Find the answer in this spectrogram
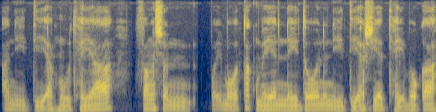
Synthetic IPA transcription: ʔanit̪iʔɐm̥ut̪ʰeja | fɐŋsɔnpɔjmɔt̪ɐk̚mejɐnːejd̪ɔnɐnit̪iʔɐsiətt̪ʰːejbɔkaʔ

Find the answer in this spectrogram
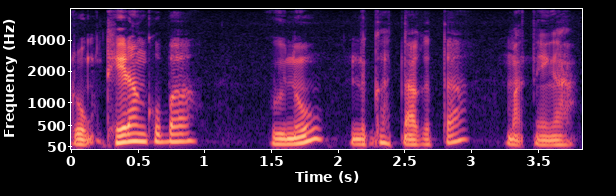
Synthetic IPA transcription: ɾɔŋtʰeɾaŋkʰoba | ɯno | nɯkʰat̚naɡɯta | ma̰t̚nɛŋa

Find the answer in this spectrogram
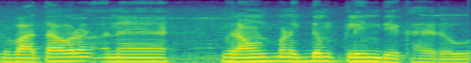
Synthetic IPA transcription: ʋat̪aʋɾəɳəne | ɡɾauɳɖ̚pəɳek̚d̪əmklind̪ekʰajɾəɦu

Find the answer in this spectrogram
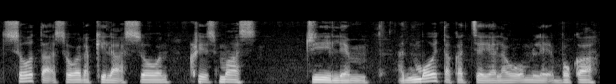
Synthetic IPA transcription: sɔt̪aʔsɔːnakilaʔsɔːnkʰɾismas | tɾilɛmʔanmɔjt̪akat͡sɛjalɐwɔmlɛʔbɔka

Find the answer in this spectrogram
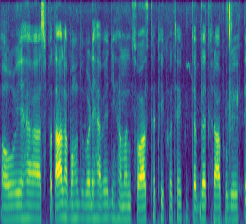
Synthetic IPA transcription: ɔːjeɦɐspət̪aːlɦɐbɐɦʊt̪bɐɽeɦɛʋed͡ʒiɦãmənswaːst̪ʰəʈʰiːkɦot̪ʰekʊt͡ʃʰt̪ɐbjət̪kʰɐɾaːbɦobeːk̚ʰt̪e

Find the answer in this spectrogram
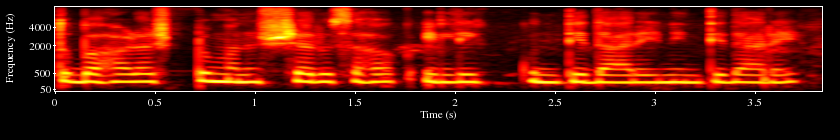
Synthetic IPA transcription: ubɐɦɐɭɐʂʈumɐnuʂjɐɾuːsɐɦɐilːikunt̪id̪ːaːɾenint̪id̪aːɾe

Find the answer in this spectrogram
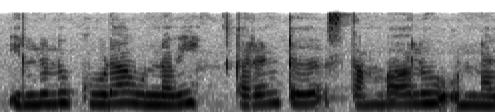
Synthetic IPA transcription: ilːulukuːɽaːunːɐʋikɐɾɐɳʈst̪ɐmbaːluṵnːɐʋi

